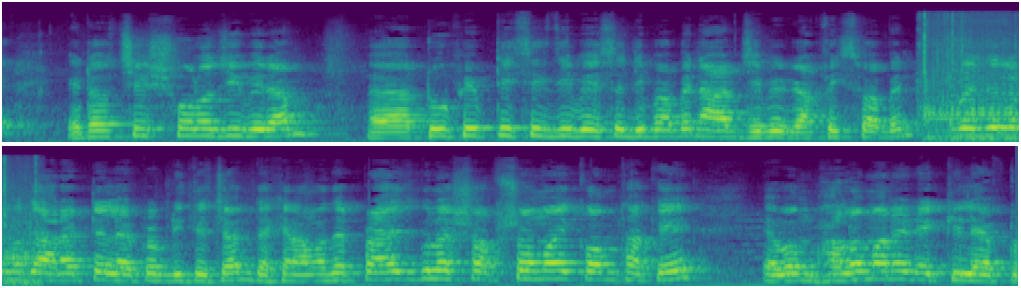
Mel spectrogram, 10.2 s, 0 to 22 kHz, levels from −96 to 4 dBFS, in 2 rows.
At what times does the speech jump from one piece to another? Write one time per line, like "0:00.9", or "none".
0:04.8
